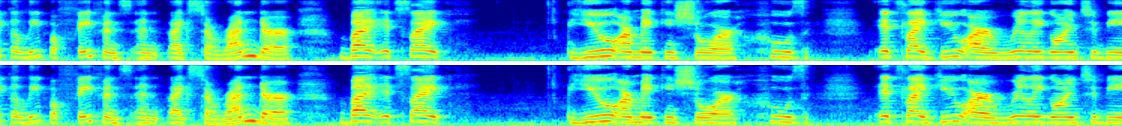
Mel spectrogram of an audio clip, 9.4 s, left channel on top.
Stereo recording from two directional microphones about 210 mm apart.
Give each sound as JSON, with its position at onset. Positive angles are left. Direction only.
{"t": 0.1, "sound": "a woman's voice", "side_deg": 15}
{"t": 4.7, "sound": "a woman's voice", "side_deg": 15}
